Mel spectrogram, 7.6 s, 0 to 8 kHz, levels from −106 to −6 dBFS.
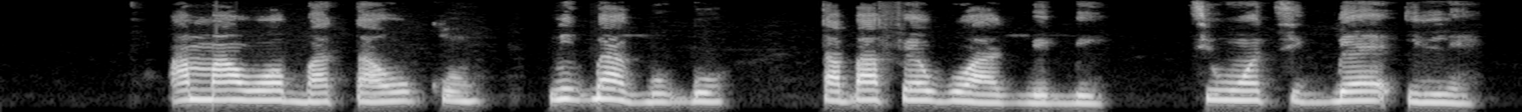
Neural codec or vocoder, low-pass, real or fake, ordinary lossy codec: none; none; real; none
